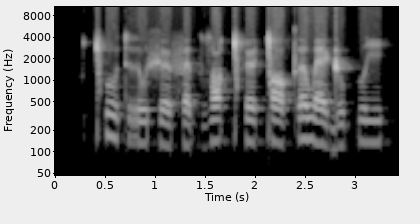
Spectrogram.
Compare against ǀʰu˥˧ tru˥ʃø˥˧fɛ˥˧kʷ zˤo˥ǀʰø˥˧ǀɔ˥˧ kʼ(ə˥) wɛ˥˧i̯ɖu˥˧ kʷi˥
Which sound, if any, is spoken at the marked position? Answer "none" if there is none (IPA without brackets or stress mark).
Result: ə˥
